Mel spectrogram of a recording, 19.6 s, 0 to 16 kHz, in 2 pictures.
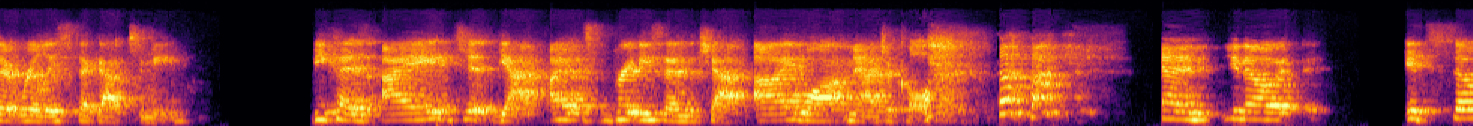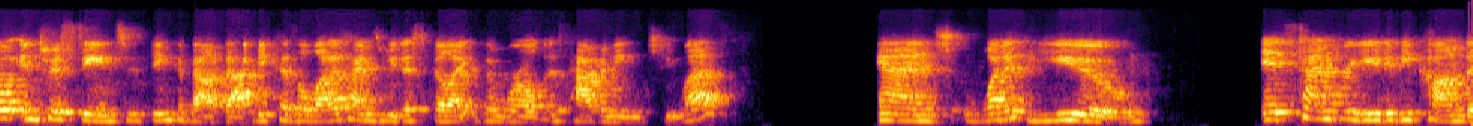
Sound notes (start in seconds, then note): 6.2 laughs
